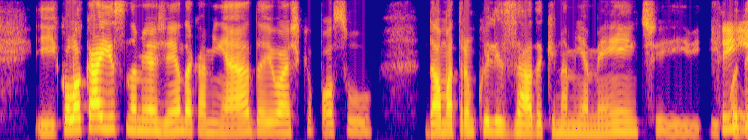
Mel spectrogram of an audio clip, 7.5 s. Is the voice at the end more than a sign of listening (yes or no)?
yes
